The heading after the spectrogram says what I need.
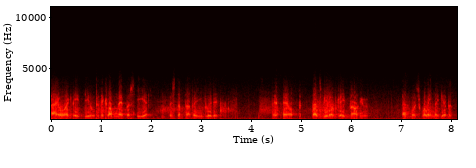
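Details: Adult male laryngectomee using oesophageal speech after laryngectomy and voice training, recorded in 1950.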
